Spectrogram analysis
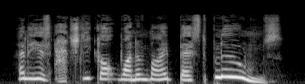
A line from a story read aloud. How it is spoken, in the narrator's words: exclaimed the white rose tree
